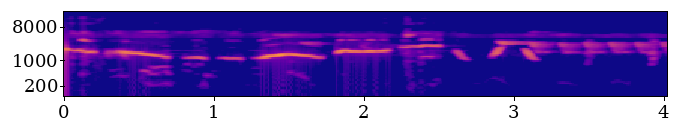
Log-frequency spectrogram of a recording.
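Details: White-rumped shama decoy bird singing loud, clear, fluting whistles that slide down and up, followed by short rising notes and a rapid trilled ending.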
